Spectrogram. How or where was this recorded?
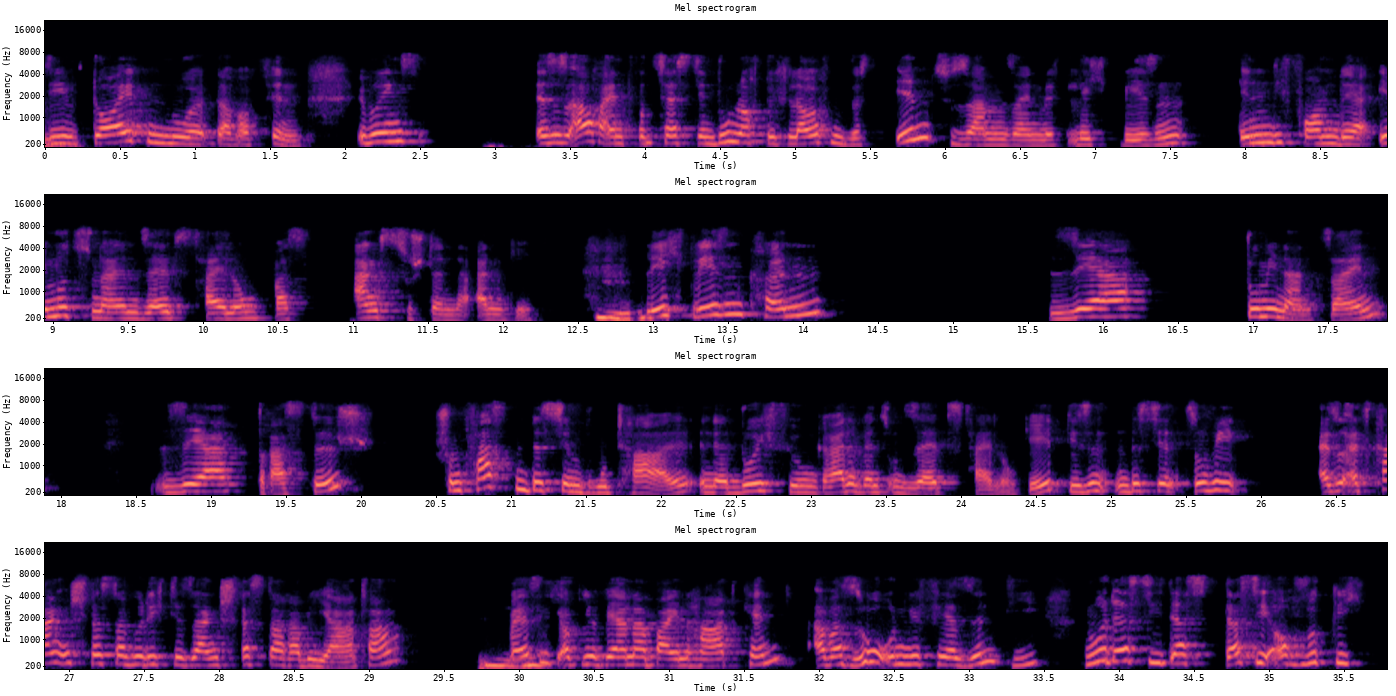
video call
